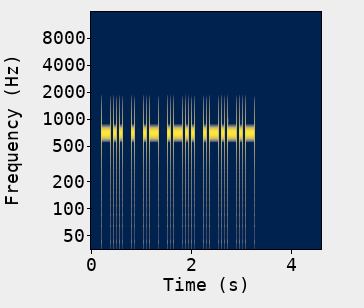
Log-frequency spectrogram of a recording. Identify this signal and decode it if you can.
Morse code, heard as a keyed tone, about 20 wpm, 700 Hz. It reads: DEAL.
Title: Sentences from Top 800 Words 20wpm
